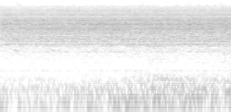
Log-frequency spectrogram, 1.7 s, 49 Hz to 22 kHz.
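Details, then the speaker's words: Mercedes 190E W201 vacuum central locking, heard at the door while locking slowly: steady soft hiss with no rhythm after the lock engages; vacuum leak, later traced to a split small rubber pipe inside the door. "Well, it took its time, it's locked now, but yeah, you can definitely hear a leak in the door here somewhere."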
